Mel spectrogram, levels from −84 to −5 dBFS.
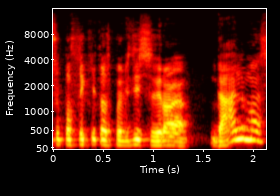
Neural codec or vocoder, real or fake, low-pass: codec, 44.1 kHz, 3.4 kbps, Pupu-Codec; fake; 14.4 kHz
